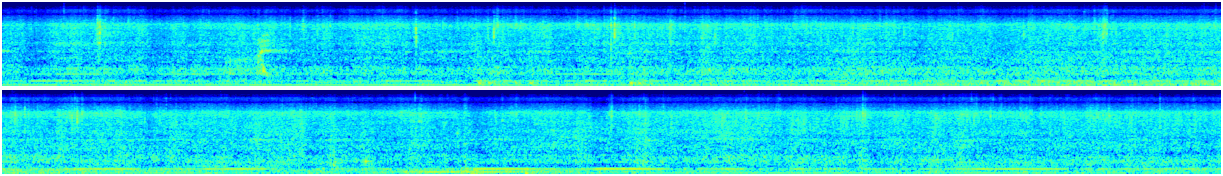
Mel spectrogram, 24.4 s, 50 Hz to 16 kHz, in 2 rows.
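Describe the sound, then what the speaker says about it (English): A cellulose insulation blowing machine runs with 100 feet of hose attached and is not blowing well, a continuous droning mechanical hum with rushing air noise, steady throughout. "You got 100 foot of hose in a machine that ain't blowing good."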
